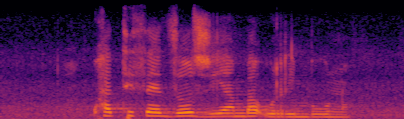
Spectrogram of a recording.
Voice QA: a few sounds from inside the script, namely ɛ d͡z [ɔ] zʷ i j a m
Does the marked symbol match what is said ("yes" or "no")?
yes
